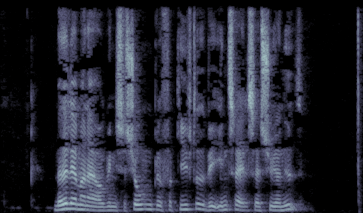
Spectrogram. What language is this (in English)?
Danish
